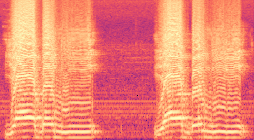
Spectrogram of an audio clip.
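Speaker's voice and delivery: یا بنی with a short یا, slowly and clearly; teacher models یا بنی with an unlengthened یا; short ya in ya bunayya. Shown as a demonstration. Teacher demonstrating Quranic recitation to students, slow and careful. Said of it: "اس کو لمبا کرنے کی ضرورت نہیں ہے".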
